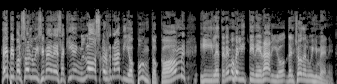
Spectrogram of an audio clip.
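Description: Radio host man, high lively voice, upbeat promo read. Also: moderate pace, no room sound, clean studio sound.

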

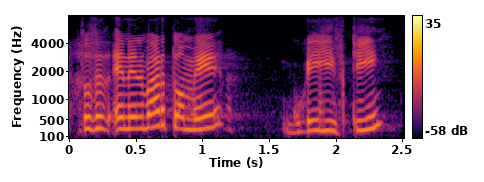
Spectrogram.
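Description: A young woman with a Mexican accent telling a story in an animated, slangy way in a casual chat. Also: high-pitched, a little slow. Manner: animated, slangy, acts out quotes. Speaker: guest storyteller.

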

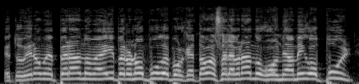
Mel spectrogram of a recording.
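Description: A man voicing a boastful Cuban baseball player with a Cuban accent in a comedic radio bit, loud and rambling, repeating himself. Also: extremely high pitch, racing, dry recording, soft background music, heavily acted. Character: boastful Cuban ballplayer, adult man, brash joker.

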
